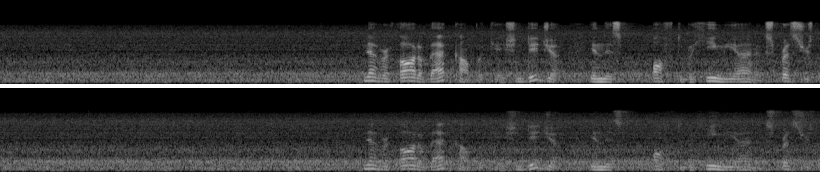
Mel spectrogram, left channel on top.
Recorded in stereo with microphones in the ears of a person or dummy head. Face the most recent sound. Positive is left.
turn(degrees=35)  # may be behind; listen again after turning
